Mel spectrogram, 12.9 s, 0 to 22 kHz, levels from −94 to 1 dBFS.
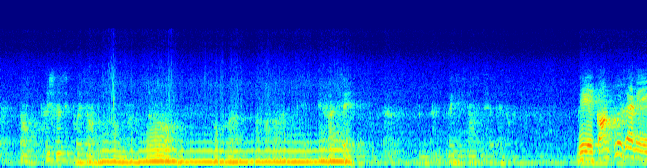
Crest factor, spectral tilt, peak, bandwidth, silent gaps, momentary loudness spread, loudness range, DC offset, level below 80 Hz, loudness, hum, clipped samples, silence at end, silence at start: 20 dB; -8.5 dB/octave; -10 dBFS; 6.4 kHz; none; 22 LU; 13 LU; under 0.1%; -48 dBFS; -29 LUFS; none; under 0.1%; 0 s; 0 s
